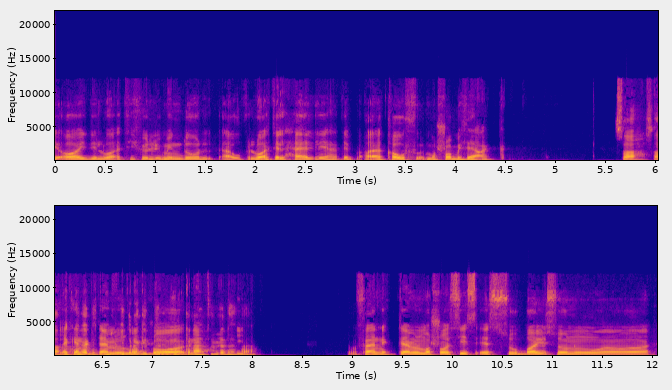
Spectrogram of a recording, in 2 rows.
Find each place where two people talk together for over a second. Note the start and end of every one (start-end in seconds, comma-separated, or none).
6.1-7.3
